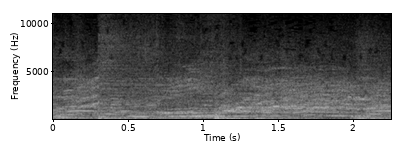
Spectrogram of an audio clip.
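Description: Crowd hubbub: many people talking at once, children's voices and play among them, over background music.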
